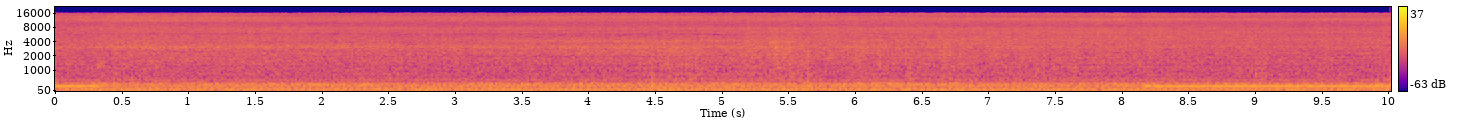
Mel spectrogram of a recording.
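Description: A CO2 laser cutter running while it cuts thick plywood: a steady hiss from its fans and air flow, with a low hum that drops out shortly after the start and comes back about eight seconds in.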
